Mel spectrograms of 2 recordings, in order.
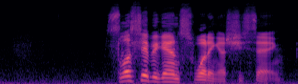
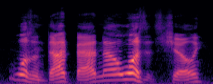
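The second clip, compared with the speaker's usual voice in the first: teasing; 5 semitones higher, 6 dB louder than usual. Acted. Teasing Celestia after song.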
